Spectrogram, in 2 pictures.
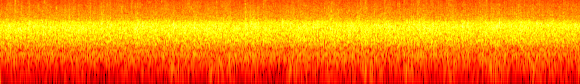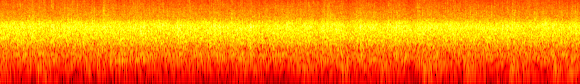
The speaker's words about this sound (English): Everybody claps on more military spending.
